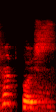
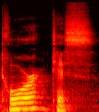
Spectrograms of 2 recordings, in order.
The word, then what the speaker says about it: tortoise: the hair and the turquoise that now you got me saying it wrong gorgeous yeah tortis very good the hair and the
